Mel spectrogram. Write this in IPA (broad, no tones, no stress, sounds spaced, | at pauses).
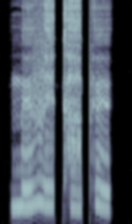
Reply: m ø v ɛ̤ kʰ a̤ pʰ ø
